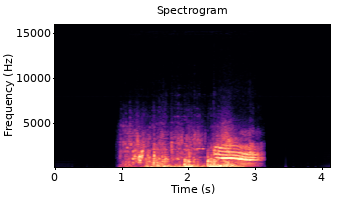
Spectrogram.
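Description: A whooshing video game sound effect plays.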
